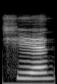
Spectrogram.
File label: "qian1", Chinese pinyin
